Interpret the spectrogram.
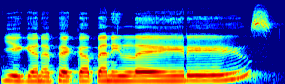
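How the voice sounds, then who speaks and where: A woman playing a middle-aged ewe, a mellow hippie mother who teases in a laid-back way, in an audio drama. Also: medium pitch, steady tone, slow, natural voice. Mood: teasing. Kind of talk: audio drama character acting.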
